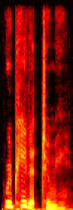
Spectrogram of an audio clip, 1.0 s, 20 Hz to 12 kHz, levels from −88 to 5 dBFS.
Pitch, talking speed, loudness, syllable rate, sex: 205 Hz, 245 wpm, -15 LUFS, 5.7 syllables/s, female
